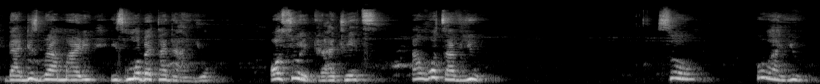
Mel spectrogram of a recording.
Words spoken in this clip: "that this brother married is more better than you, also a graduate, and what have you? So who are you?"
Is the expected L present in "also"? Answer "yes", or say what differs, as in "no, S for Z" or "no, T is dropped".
no, L is dropped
